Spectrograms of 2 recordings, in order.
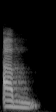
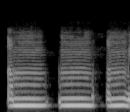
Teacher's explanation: Kalau mim dia itu enggak semuanya 100% suara itu ke bibir, ada yang ke hidung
